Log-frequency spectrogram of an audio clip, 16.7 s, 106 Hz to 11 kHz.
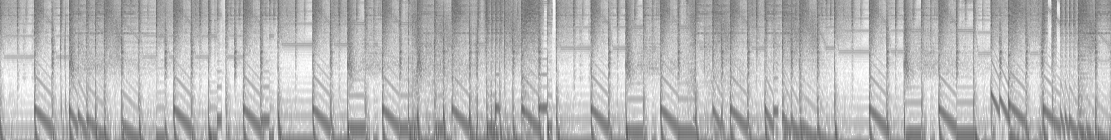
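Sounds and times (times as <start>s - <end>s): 
drum fills: 0.0s - 16.6s.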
